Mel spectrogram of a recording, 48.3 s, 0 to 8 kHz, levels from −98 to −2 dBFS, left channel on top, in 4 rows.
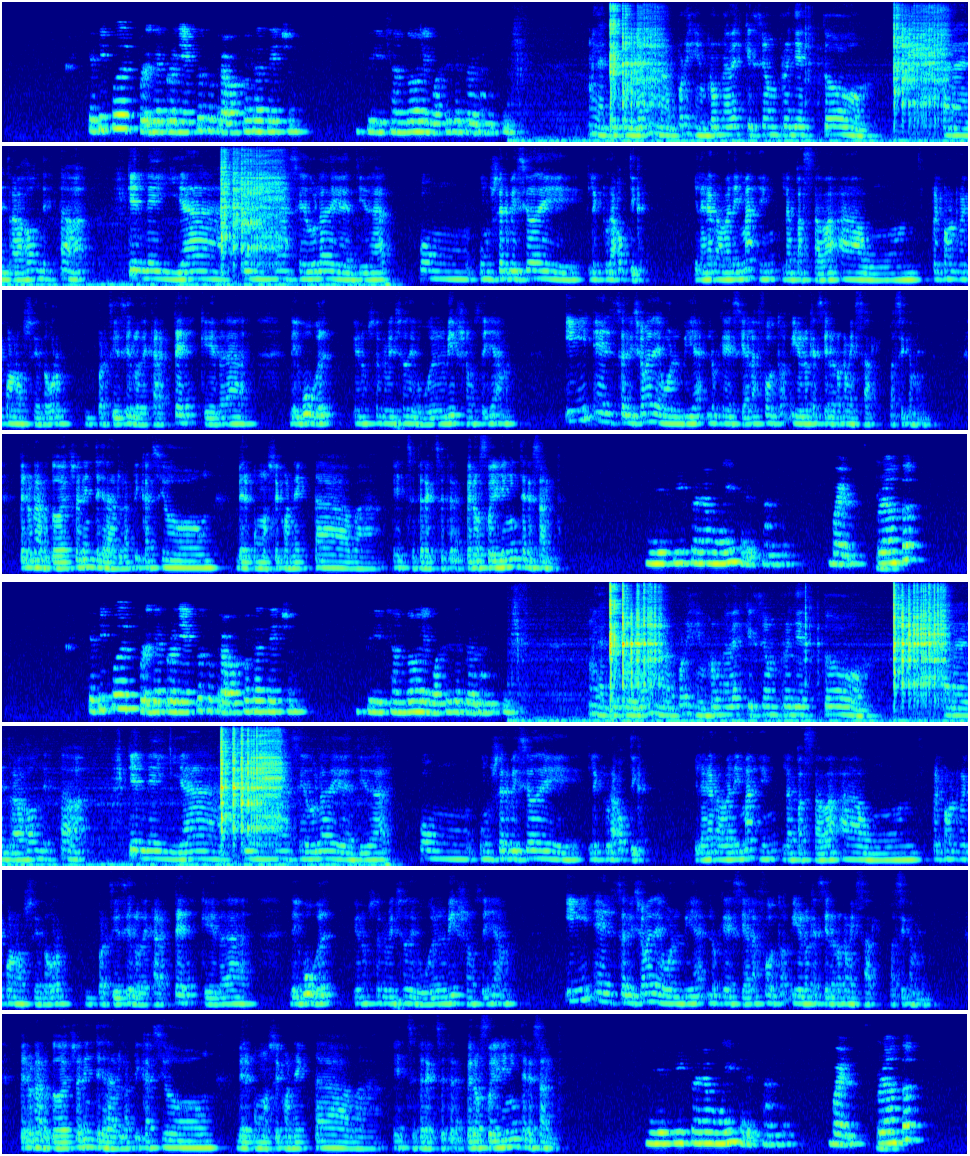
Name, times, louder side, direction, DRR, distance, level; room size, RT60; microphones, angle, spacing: voice 1, 1.1-3.7 4.6-6.4 44.3-46.1 46.6-47.5, equal, 5° left, -7 dB, 3.9 m, -48 dB
sound 1, 6.3-16.9, right 9 dB, 60° right, 1.9 m, -43 dB
voice 2, 7.3-10.9 11.7-13.1 13.6-16.9 17.3-20.1 20.7-28.2 28.5-30.6 31.2-35.7 36.2-43.1 47.1-47.4, left 1 dB, 65° left, -2 dB, 4.5 m, -54 dB
9.5 x 8.7 x 4.3 m, 0.34 s
head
